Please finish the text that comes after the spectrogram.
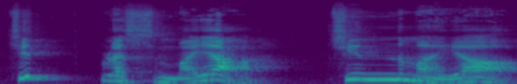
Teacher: ತಕಾರಕ್ಕೆ ನಕಾರ ಅದರದೇ ಆದ ಅನುನಾಸಿಕ ಆದೇಶವಾಗಿದೆ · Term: ಅನುನಾಸಿಕ ಸಂಧಿ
